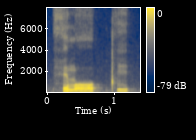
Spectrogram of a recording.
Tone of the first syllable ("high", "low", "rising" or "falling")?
falling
